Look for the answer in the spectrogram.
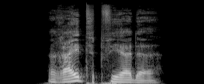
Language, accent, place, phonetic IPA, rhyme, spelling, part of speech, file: German, Germany, Berlin, [ˈʁaɪ̯tˌp͡feːɐ̯də], -aɪ̯tp͡feːɐ̯də, Reitpferde, noun, De-Reitpferde.ogg
- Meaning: nominative/accusative/genitive plural of Reitpferd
